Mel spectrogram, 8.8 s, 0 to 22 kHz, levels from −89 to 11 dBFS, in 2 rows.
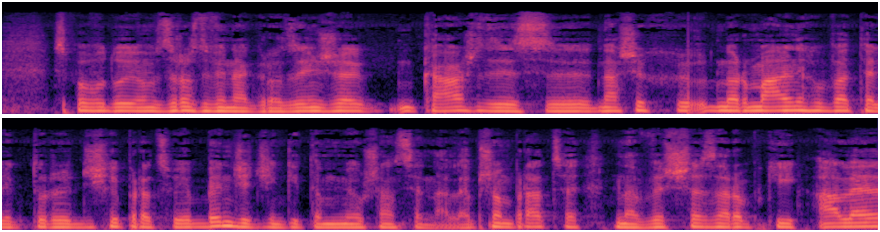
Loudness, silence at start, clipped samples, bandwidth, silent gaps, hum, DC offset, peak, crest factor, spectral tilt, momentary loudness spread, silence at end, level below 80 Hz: -19 LUFS; 0 s; under 0.1%; 15 kHz; none; none; under 0.1%; -4 dBFS; 14 dB; -5.5 dB/octave; 5 LU; 0 s; -48 dBFS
